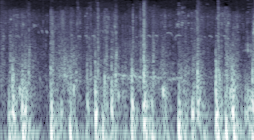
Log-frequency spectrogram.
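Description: Horse hooves clip-clop steadily in Red Dead Redemption while a rider travels bareback, the quick, uneven beats running close and clear through the whole stretch.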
